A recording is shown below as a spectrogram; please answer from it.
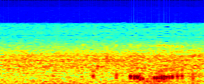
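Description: Quiet room tone in a pause between speech, with a few faint, short low sounds from about a second in.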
